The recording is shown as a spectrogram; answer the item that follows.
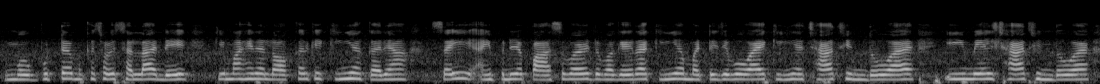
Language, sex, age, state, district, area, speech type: Sindhi, female, 45-60, Uttar Pradesh, Lucknow, rural, spontaneous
